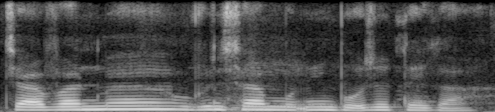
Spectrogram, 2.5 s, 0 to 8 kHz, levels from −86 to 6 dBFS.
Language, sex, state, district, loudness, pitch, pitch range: Wancho, female, Arunachal Pradesh, Longding, -14 LUFS, 200 Hz, 180-215 Hz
